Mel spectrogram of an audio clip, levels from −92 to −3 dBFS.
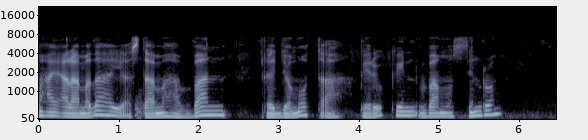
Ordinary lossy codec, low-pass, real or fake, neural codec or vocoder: Opus, 24 kbps; 7.2 kHz; real; none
